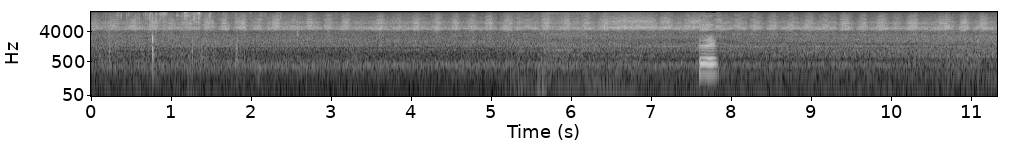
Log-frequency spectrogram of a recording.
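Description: Steady, high, fast-pulsing buzzing chorus of insects. A brief wavering call cuts through once, about seven and a half seconds in.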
